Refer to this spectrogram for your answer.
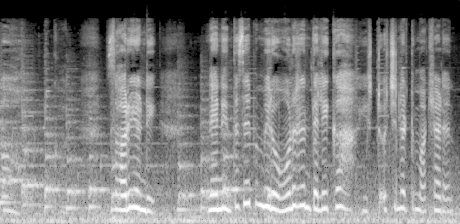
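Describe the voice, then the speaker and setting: A woman's voice: high-pitched, fairly quick, close to an everyday voice. A woman acting a prim, questioning young female passenger in film dialogue. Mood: apologetic. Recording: film dialogue with music behind. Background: music.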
